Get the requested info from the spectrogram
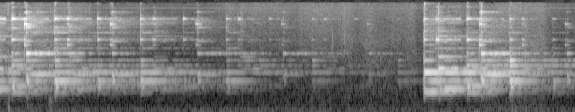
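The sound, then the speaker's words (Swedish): A mobile phone ringtone plays a bright, repeating electronic melody, fading out briefly before the tune starts again loudly. No one speaks. “Det var nog många som bytte telefon för att få just den här ringsignalen.”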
